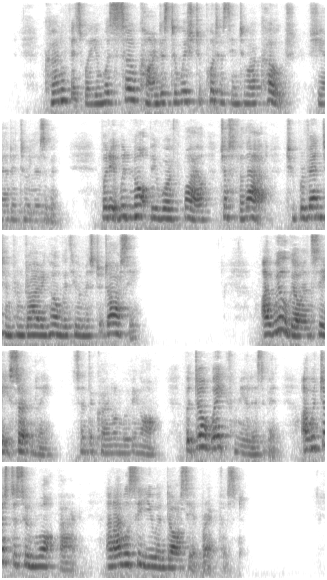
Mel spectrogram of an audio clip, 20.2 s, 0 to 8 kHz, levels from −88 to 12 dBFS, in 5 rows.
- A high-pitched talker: Yes, high, 210 Hz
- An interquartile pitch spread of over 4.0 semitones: Yes, average, 4.5 semitones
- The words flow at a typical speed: No, fast, 215 wpm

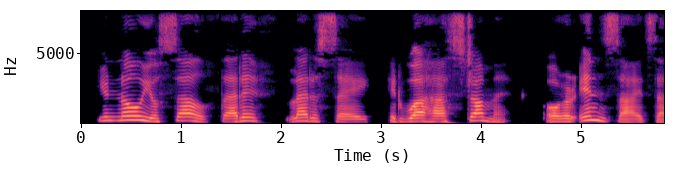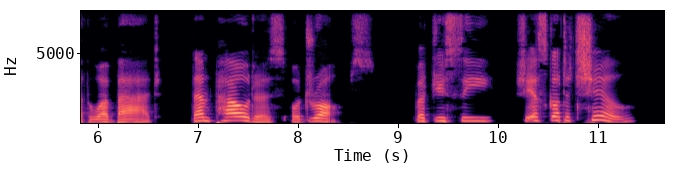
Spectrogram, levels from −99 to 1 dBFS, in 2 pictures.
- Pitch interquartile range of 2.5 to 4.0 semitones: No, average, 4.8 semitones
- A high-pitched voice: Yes, high, 220 Hz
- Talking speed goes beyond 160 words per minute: No, average, 155 wpm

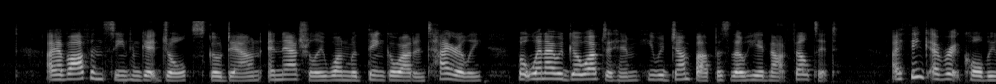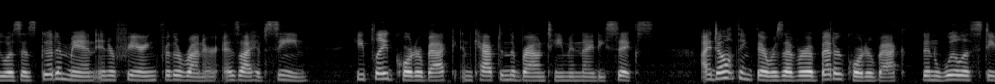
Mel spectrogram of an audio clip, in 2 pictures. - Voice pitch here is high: Yes, high, 200 Hz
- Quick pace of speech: Yes, fast, 225 wpm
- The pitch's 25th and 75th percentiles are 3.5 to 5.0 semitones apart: No, average, 3.1 semitones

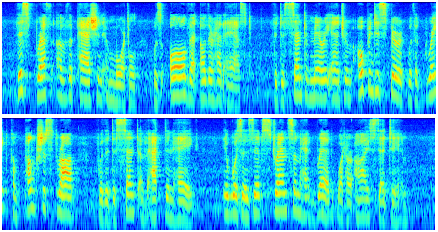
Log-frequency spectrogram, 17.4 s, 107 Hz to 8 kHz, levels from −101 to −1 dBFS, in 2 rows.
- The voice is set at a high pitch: Yes, high, 195 Hz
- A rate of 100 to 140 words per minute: No, average, 150 wpm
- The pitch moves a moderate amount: Yes, average, 3.7 semitones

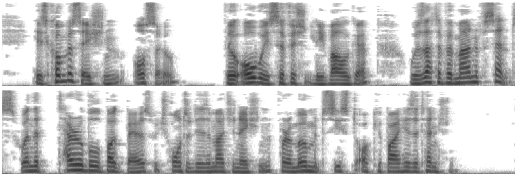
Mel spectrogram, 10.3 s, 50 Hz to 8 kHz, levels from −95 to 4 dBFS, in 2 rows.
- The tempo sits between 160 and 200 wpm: Yes, average, 175 wpm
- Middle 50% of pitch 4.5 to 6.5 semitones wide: No, average, 2.7 semitones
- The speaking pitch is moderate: Yes, medium, 155 Hz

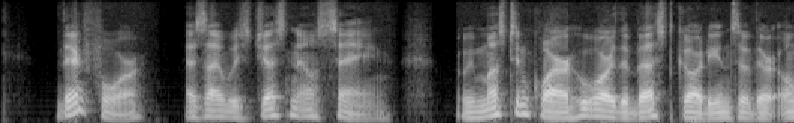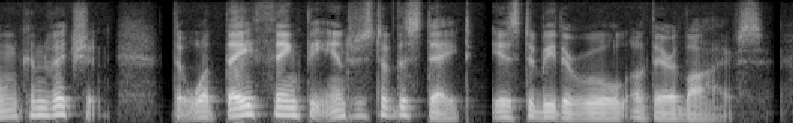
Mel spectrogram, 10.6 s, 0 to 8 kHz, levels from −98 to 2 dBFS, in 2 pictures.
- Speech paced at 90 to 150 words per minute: No, fast, 205 wpm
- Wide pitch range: Yes, wide, 5.9 semitones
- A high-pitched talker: No, low, 105 Hz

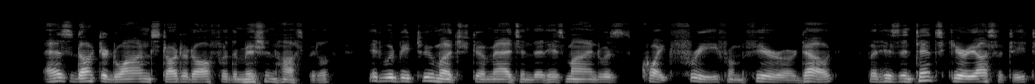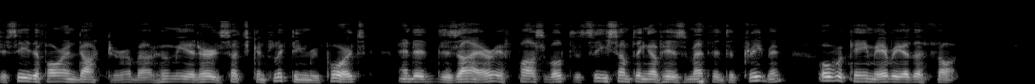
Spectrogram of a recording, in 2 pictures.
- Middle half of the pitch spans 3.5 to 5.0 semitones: No, average, 2.7 semitones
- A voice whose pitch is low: Yes, low, 125 Hz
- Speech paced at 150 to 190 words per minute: Yes, average, 175 wpm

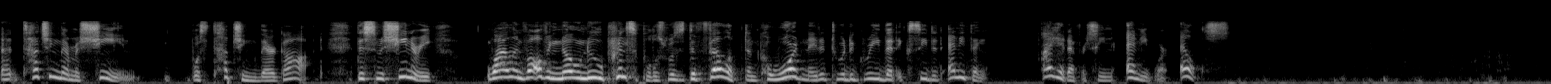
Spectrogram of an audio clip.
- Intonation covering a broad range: Yes, wide, 7.5 semitones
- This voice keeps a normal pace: No, slow, 115 wpm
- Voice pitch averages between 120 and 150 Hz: No, very high, 255 Hz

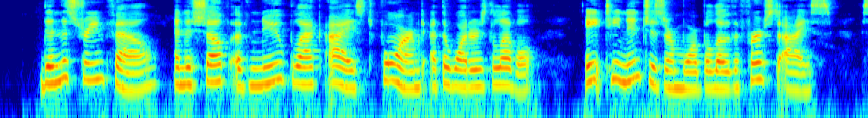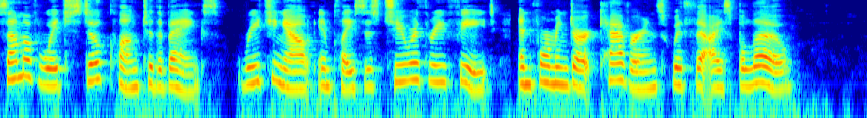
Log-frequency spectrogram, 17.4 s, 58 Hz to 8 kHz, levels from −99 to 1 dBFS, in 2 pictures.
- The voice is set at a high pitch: Yes, high, 235 Hz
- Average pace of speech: Yes, average, 165 wpm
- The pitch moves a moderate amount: Yes, average, 4.0 semitones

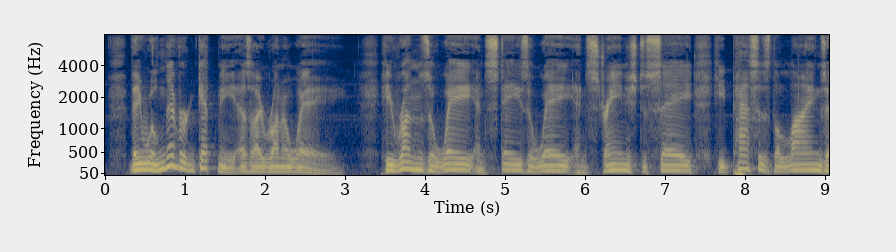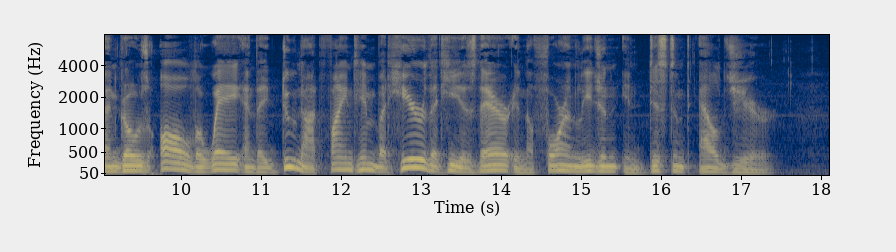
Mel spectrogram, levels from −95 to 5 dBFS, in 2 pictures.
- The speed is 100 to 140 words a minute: No, average, 155 wpm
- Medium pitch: No, low, 105 Hz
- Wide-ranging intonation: No, average, 4.7 semitones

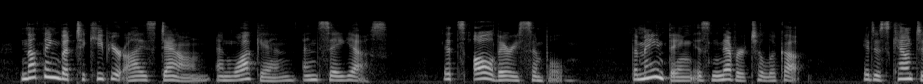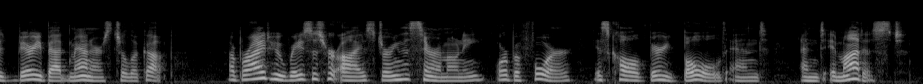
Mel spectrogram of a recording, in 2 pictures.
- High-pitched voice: Yes, high, 195 Hz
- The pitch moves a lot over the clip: No, average, 4.2 semitones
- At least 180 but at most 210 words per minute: No, average, 165 wpm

